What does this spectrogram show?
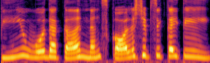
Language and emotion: Kannada, happy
